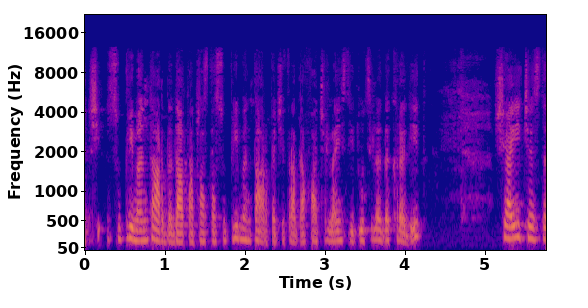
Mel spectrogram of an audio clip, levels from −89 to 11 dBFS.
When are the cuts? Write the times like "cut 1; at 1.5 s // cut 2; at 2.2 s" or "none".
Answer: none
